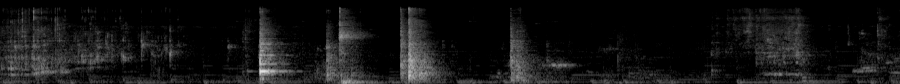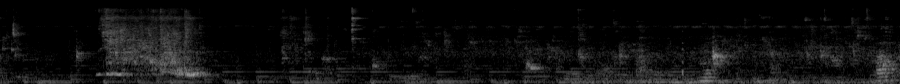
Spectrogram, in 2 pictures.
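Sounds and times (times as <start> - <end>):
milk pouring into a pot: 0.0 - 3.6, 7.1 - 18.0
metal pot clanking: 2.4 - 5.7.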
